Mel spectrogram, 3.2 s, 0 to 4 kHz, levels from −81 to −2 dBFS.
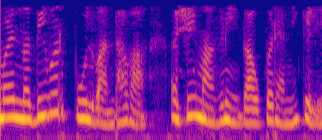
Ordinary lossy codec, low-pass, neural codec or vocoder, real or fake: MP3, 24 kbps; 3.6 kHz; none; real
